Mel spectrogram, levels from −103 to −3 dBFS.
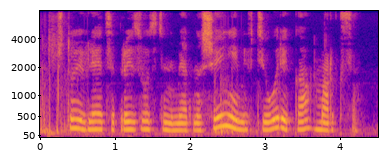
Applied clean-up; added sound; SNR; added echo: none; Wind / Fire; 18 dB; none.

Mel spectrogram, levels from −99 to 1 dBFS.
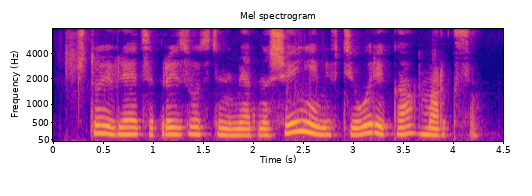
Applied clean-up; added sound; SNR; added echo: neural separator model SepFormer DNS4.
